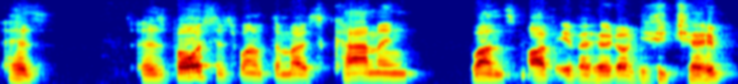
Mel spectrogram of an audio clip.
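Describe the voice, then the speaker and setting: Halting, stammering man on a call. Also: mid-range voice, flat delivery, lo-fi sound. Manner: halting, with many stammered restarts. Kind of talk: casual live stream chat.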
